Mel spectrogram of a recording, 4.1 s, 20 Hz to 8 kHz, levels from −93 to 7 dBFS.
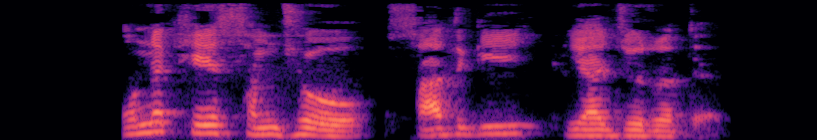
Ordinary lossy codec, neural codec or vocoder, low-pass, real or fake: MP3, 48 kbps; none; 7.2 kHz; real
